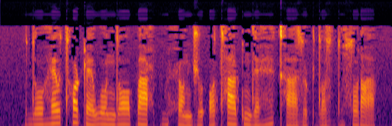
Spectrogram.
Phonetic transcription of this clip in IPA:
d oː˧ ɦ ɛ˦ ʊ̯ tʰ ɔ˦ ʈ ɛ˨˦ w o˧ n d ɔː˧ p aː˧ ħ p ṳ˧ ħ ɔ˨ n d͡ʒ ʊː˨ ʔ ɔ˦ tʰ aː˧ ʈ n d ɛ˨ ɦ ɛ̤˦ kʰ aː˨ z o˨ ʈ d ɔ˨˦ z d ṳ˨ sˤ o˧ ɾ a˨

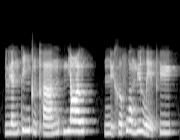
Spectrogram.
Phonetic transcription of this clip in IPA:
l ɥ ɛ˧˥ n t̪ i˥ ŋ t̪ ʊ˨ ŋ pʰ a˧˥ n | m j ɑ˥ ʊ̯ | n̪ y̰˨˩ x ɤ˧˥ f w ɔ˥˩ m y˥ l w ḛ˨˩ ɪ̯ pʰ y˥

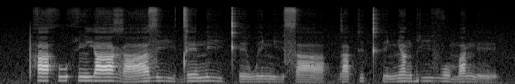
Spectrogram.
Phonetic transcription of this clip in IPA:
pʰ a˦ h u˦ h ĩ˦ j aː˦ ɣ aː˨˦ z iː˦˨ d e˦ n iː˦˨ kʰ e˨ w ɪ˦ ɲ i˨ s aː˨ | ɡ a˨ k ɪ˦ kʰ ɪ˨ ɲ ã˦ ɡ͡b iː˦ v o˦˨ m a˦ ŋ eː˨

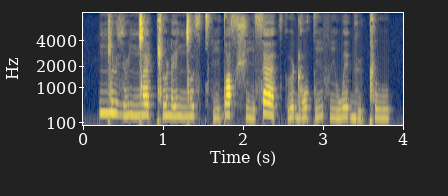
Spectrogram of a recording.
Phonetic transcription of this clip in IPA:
ŋ͡ǀ y˥˧ z y˧˥˧ ŋ͡ǀ æ˥˧ ǁ ɯ˧˥˧ ɳ e˧˥˧ ŋ͡ǀ ɯ˧ s t͡sʼ i˨˩˦ d̪ ɑ˥˧ s ʃ i˨˩˦ s æ˥˧ t͡sʼ ɯ˧˥˧ ɖ o˧˥˧ t̪ i˧˥˧ f i˧ w e˥˧ ɡ y˨˩˦ ǁ u˧

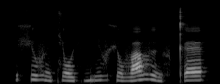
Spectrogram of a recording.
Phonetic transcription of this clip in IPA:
ʃ ɯ˧ v ɛ̤˨ c oː˨ ç bʱ i˧ v ʃ o˨ v a˨˦ v l e̤˨ f kʼ ɛ˦

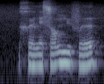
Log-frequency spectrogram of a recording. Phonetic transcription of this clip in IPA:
x œ l ɛ s ɔ ŋ y f ə

